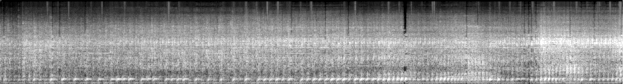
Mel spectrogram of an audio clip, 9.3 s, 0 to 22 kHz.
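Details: BSA DBD34 Gold Star 500 scrambler single, after carburettor work: even idle about four beats a second, revs rising near end, earlier dry scraping gone, likely something just touching; normal idle.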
